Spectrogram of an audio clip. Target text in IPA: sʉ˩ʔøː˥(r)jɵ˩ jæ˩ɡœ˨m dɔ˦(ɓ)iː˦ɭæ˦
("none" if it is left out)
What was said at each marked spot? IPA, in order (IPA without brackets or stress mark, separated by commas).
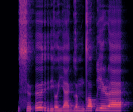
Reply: r, ɓ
